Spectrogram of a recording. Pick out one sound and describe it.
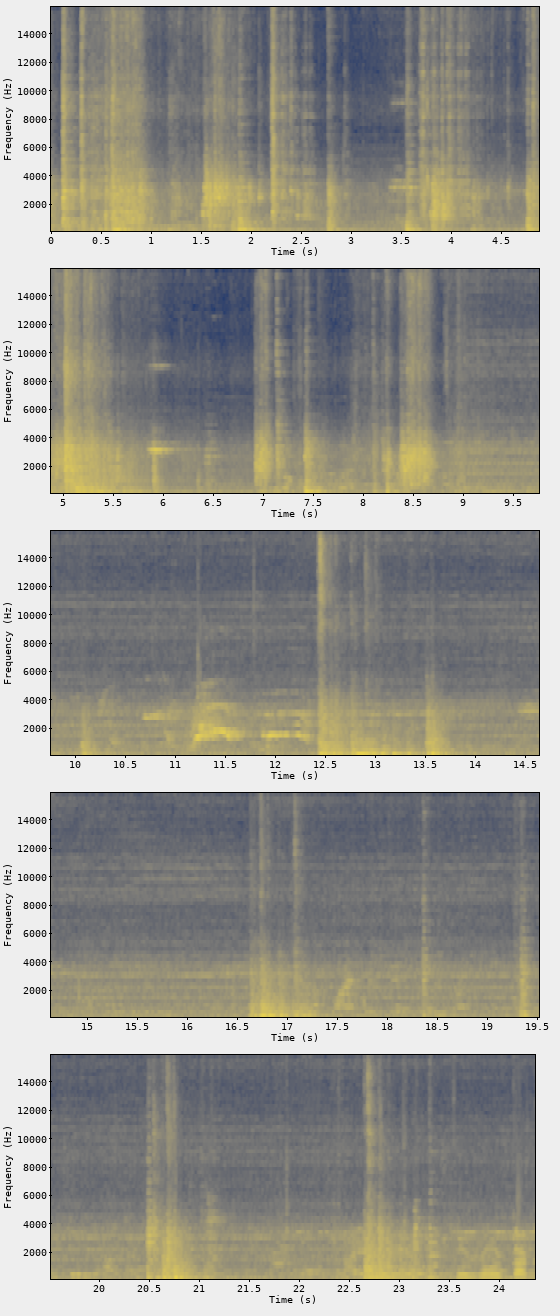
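A shovel scrapes and digs into rubble.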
